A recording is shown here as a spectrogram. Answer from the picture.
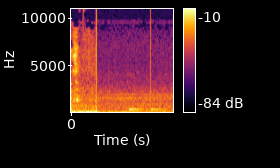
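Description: Tesla parking-sensor chime: two short, even beeps about a second in, over a low cabin rumble, warning that the car is reversing close to an obstacle, here about 15 inches from a charger post.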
